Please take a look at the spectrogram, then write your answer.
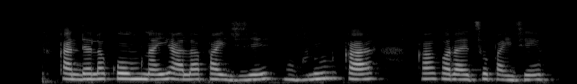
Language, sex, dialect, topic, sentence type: Marathi, female, Varhadi, agriculture, question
